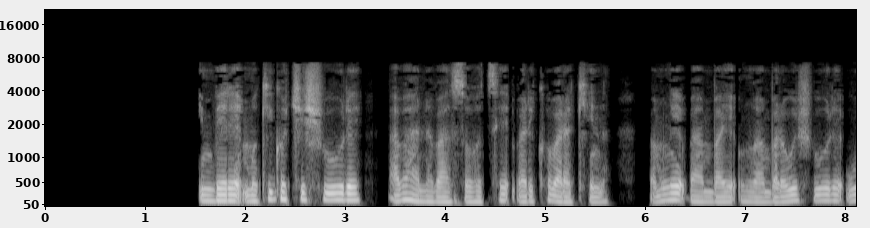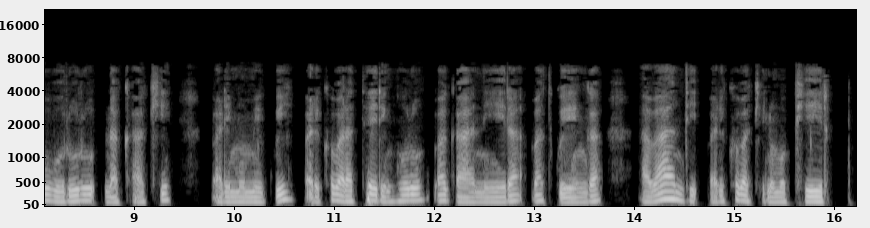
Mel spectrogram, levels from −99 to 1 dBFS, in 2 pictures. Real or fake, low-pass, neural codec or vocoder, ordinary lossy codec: real; 7.2 kHz; none; MP3, 32 kbps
